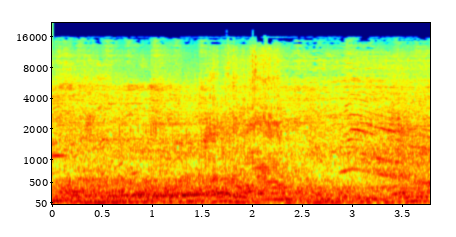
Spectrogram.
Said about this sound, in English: It's the dirt bike dudes. The dirt bike dudes. We got 3 dudes out here on dirt bikes. We got a ramp. Oh, dude's ramping.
